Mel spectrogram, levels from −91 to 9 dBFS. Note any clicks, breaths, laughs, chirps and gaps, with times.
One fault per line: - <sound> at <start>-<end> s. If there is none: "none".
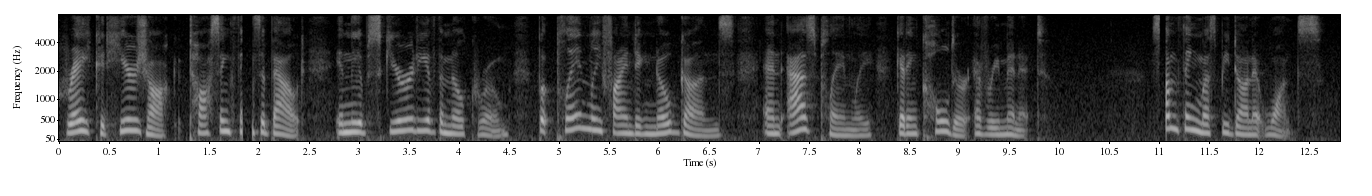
- dropout at 1.8-1.9 s
- dropout at 11.0-11.1 s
